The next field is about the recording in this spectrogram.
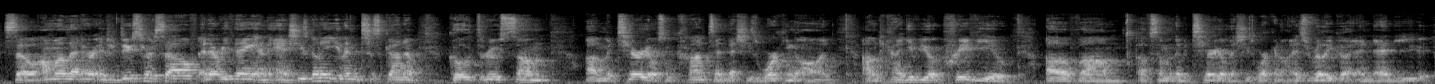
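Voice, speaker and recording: A man coaching speakers, introducing a new speaker in a halting, repetitive way. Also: sits low. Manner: halting, repeats words. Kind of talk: casual introduction. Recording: echoey room, far from mic.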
